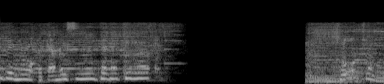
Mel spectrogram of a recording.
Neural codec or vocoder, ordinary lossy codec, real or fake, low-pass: codec, 44.1 kHz, 2.6 kbps, SNAC; none; fake; 7.2 kHz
